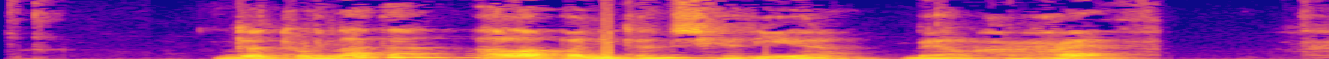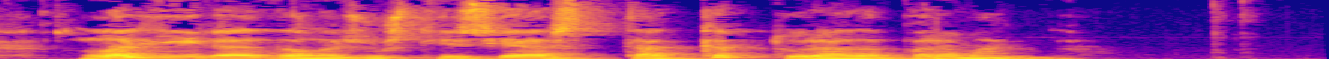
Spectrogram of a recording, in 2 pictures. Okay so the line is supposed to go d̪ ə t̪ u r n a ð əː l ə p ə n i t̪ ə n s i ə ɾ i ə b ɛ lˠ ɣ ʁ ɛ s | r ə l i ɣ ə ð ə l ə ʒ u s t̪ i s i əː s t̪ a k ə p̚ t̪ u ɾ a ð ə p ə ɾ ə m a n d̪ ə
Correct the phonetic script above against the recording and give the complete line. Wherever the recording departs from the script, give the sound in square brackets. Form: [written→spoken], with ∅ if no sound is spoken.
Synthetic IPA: d̪ ə t̪ u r n a ð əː l ə p ə n i t̪ ə n s i ə ɾ i ə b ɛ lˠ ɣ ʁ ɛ [s→f] | [r→l] ə [l→ʎ] i ɣ ə ð ə l ə ʒ u s t̪ i s i əː s t̪ a k ə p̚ t̪ u ɾ a ð ə p ə ɾ ə m a n d̪ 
